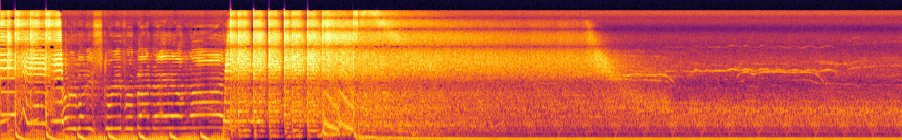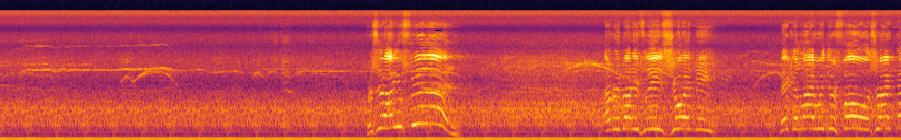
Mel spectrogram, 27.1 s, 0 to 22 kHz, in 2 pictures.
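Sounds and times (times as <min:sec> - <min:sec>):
crowd cheering and whistling: 0:03.4 - 0:27.0
high noise sweep: 0:04.8 - 0:19.0.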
